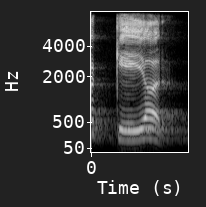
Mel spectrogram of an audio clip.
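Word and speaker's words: care: केयर।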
